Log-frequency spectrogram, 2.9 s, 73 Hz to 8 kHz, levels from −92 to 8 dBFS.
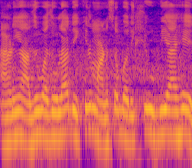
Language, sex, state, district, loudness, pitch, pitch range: Marathi, female, Maharashtra, Solapur, -13 LUFS, 180 Hz, 165-185 Hz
